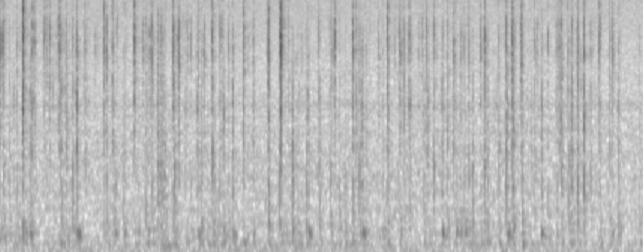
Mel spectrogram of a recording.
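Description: A MacBook Pro laptop keyboard with plastic keycaps in an aluminum body is typed on with long nails and fingertips. It produces a steady, quick stream of bright, crisp clicking taps with almost no ring, over quiet background hiss.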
